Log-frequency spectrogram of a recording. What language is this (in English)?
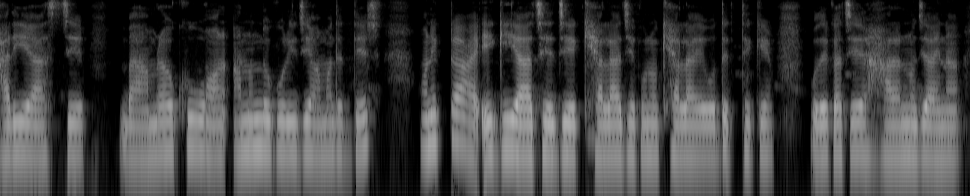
Bangla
